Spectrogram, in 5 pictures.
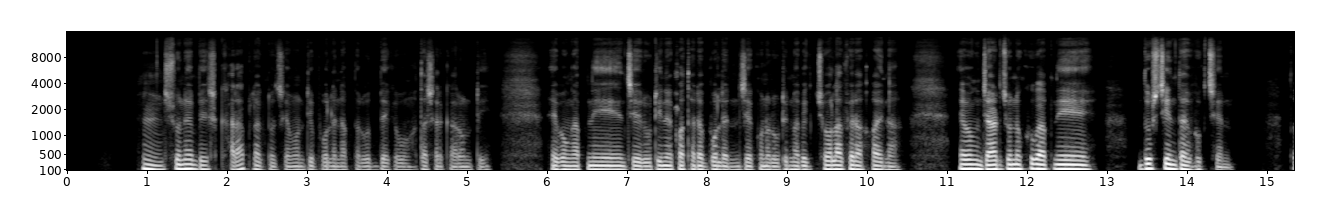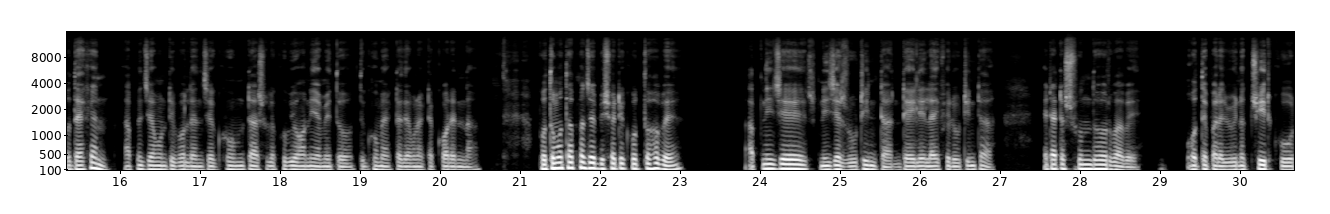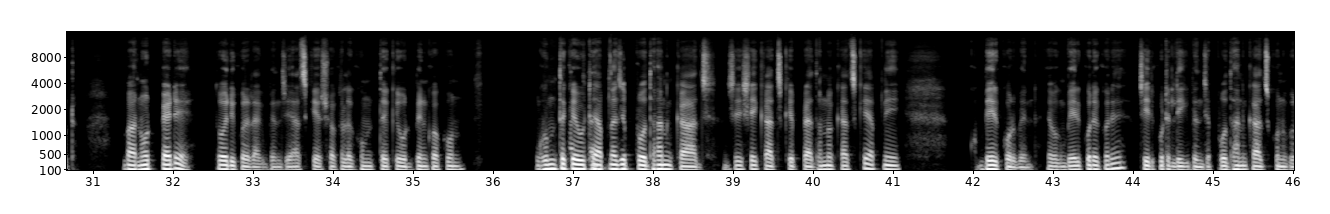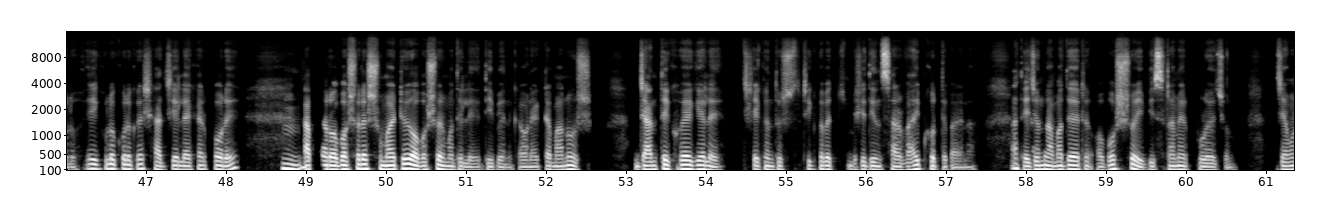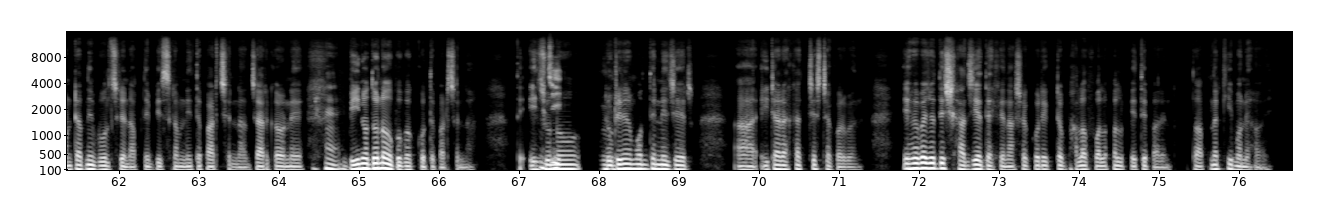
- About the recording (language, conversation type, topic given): Bengali, advice, বিনোদন উপভোগ করতে গেলে কেন আমি এত ক্লান্ত ও ব্যস্ত বোধ করি?
- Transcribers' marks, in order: other background noise; tapping; "ভাবে" said as "বাবে"; "থেকে" said as "তেকে"; "থেকে" said as "তেকে"; "যান্ত্রিক" said as "জান্তিক"; in English: "survive"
